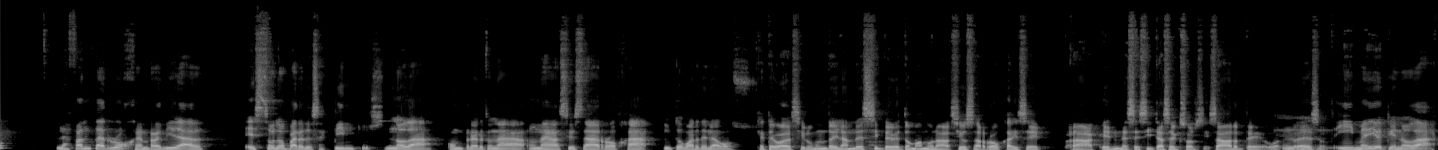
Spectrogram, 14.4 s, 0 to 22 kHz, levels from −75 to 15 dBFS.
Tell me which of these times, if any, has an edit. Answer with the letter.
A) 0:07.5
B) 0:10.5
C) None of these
C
